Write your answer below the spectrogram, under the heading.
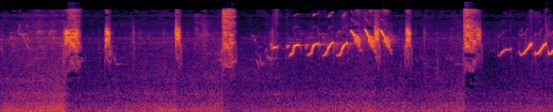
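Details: Male Double-collared seedeater song plus female calls to excite males: scattered single chirps, then a quick series of looping whistles and harsh notes, more chirps, and a final whistled run.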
